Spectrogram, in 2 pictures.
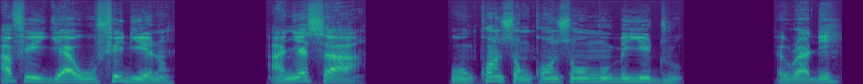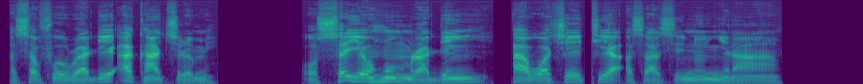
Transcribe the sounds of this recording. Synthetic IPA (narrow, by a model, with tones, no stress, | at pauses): a˦fe˨i˨d͡ʑa˨wʊ˨fe˦di˨e˨nʊ̃˨ | a̰˨ɲɛ̃˦sa˨ | wɔ̃˨ŋ̩˨kʰɔ̃˦n˦sʊ̃˨ŋ˨kʰɔ̃˦nsʊ̃˦mũ˦bɛ˦je˦du˨ɾo˨ | æ˨wu˨ɾa˨dɪ˦ | a˨sa˨fʊ˨æ˨wu˨ɾa˨dɪ˦ʔa˦kʰã˦t͡ɕʰɪ˨ɾɛ˨mɪ̃˨ | ɔ˨sɛ˦jɛ˦ɦʊ̃˦m˨a˨dɪ̃˦n | a˨wɔ˨a˦t͡ɕʰɛː˦tʰi˦a˨ʔa˨saː˨sɪ˦nʊ̃˦ɲĩ˨nãː˦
